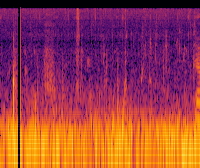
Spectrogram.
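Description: Small waves lapping against the rocks of a seawall, under a steady low rumble of wind on the microphone.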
